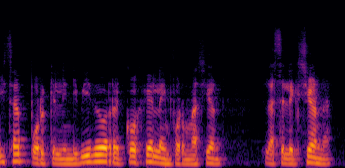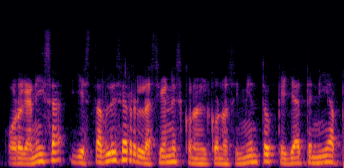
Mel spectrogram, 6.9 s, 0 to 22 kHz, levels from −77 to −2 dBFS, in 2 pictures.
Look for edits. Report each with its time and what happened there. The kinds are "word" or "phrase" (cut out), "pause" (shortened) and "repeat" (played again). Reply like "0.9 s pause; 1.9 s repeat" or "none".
none

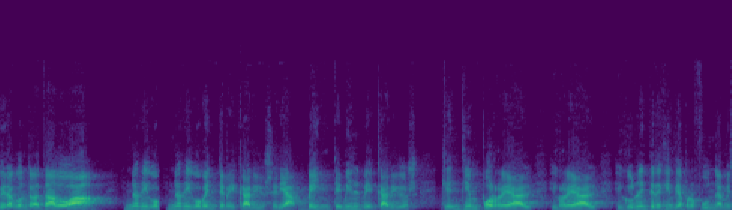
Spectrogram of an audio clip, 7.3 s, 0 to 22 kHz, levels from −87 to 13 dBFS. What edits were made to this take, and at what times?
1.6 s repeat; 5.6 s repeat

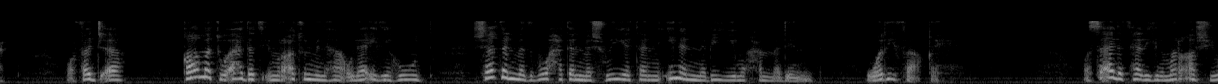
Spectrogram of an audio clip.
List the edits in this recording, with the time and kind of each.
none

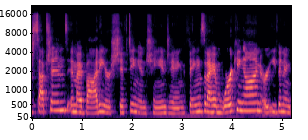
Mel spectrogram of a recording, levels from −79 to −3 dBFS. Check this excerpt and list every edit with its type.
none

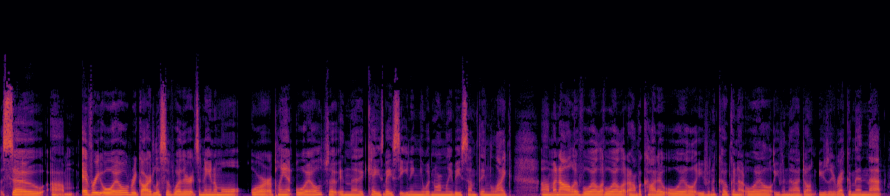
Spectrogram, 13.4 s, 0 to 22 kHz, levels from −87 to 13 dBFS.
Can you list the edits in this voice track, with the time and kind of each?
1.2 s pause; 5.7 s phrase; 9.0 s repeat

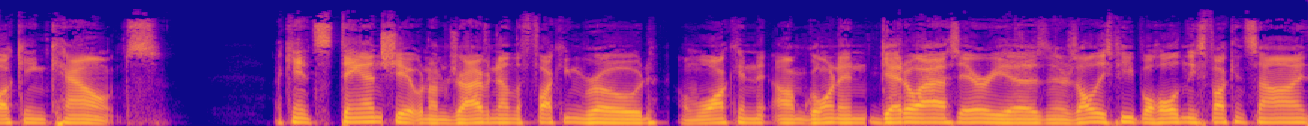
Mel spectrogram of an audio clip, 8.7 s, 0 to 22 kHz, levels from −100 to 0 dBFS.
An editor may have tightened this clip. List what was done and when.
2.5 s word; 4.5 s pause; 5.8 s word

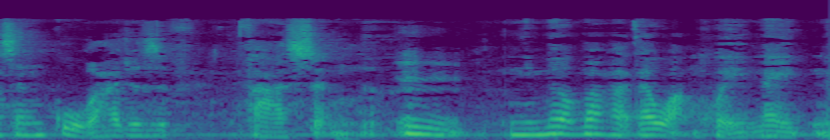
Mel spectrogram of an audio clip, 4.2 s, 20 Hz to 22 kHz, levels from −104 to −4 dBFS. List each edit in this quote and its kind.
none

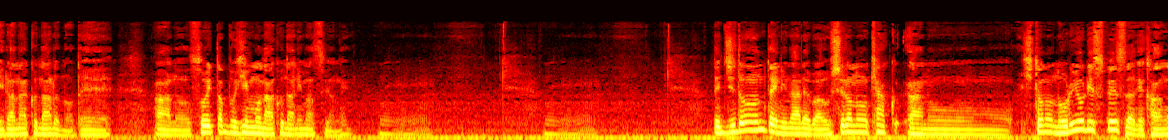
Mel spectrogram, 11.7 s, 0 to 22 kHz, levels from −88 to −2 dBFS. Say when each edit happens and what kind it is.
5.4 s repeat

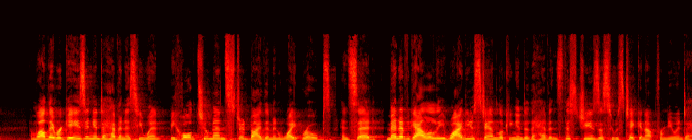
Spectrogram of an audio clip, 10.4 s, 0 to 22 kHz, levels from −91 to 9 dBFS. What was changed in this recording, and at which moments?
5.0 s pause; 5.7 s pause

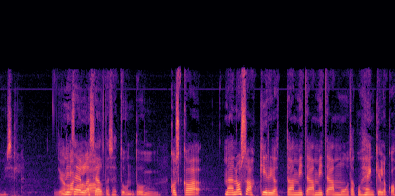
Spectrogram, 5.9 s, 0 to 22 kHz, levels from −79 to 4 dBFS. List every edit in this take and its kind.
1.1 s word; 2.5 s pause; 4.7 s repeat

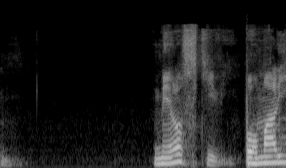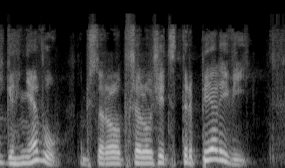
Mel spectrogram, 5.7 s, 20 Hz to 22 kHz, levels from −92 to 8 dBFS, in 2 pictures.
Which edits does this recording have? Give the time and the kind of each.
2.4 s pause; 3.6 s pause

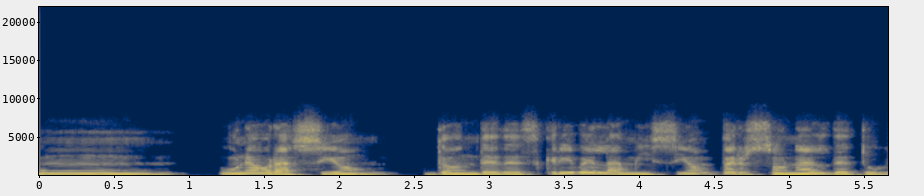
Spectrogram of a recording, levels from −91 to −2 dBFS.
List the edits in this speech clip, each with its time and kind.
1.1 s pause; 2.5 s pause

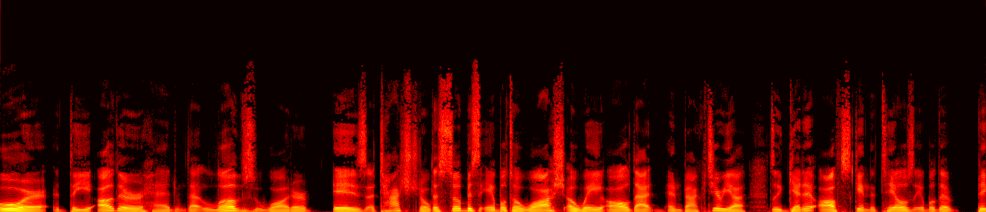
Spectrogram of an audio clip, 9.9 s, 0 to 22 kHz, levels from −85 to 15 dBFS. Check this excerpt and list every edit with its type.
3.2 s pause; 4.3 s phrase; 6.6 s word; 7.7 s word; 8.4 s word

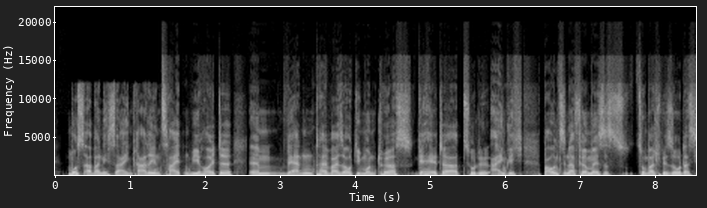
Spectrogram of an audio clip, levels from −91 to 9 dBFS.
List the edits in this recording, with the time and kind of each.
2.6 s pause; 5.8 s word

